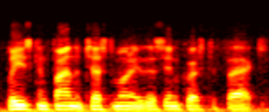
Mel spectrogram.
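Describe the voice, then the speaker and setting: An actor playing a dry, official coroner questioning in a formal, impersonal way in a 1950s radio drama. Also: male voice, mid-range voice, little pitch movement, fairly quick, lightly acted. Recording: muffled, noisy old radio recording.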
